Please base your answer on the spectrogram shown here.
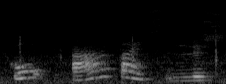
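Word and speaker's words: god arbejdslyst: And then one that I don't think they have in English is god rbejdslyst. God rbejdslyst. This Y right here, we say like ø. Yeah, that's a little confusing.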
